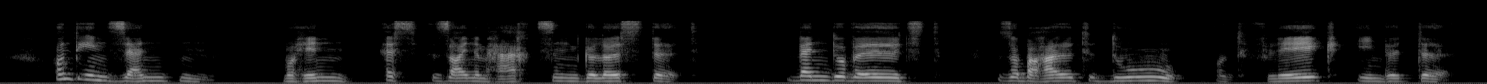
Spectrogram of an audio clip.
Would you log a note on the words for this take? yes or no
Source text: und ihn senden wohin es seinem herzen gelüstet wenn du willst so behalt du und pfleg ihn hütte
no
